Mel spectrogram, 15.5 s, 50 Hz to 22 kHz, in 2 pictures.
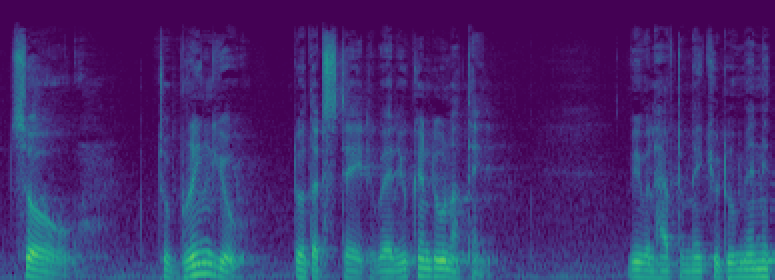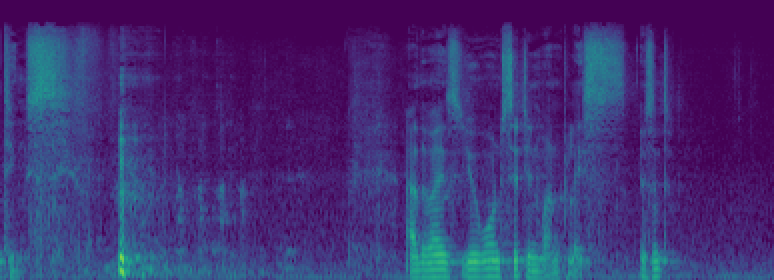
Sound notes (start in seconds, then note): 8.6 laughs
